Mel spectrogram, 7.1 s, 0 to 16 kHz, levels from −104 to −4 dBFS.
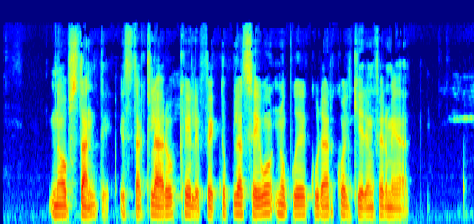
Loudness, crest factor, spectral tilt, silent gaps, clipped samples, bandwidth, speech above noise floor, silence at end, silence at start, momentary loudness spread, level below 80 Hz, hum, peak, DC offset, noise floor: -26 LUFS; 20 dB; -5.5 dB/octave; none; under 0.1%; 11.5 kHz; 47 dB; 0.15 s; 0.75 s; 10 LU; -58 dBFS; none; -6 dBFS; under 0.1%; -72 dBFS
